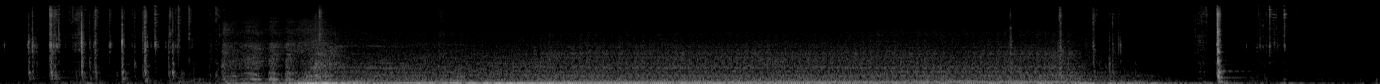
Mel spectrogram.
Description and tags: Interior sound of a car engine turning on and off.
